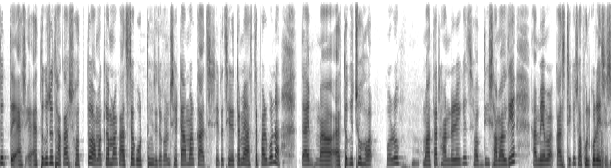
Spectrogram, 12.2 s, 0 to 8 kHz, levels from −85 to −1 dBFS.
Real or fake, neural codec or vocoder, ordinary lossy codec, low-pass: real; none; none; none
